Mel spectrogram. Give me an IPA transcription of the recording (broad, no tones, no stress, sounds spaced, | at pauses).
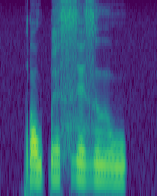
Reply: ɾ ɔ w ɓ ɛ̤ s z e z ɯ w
